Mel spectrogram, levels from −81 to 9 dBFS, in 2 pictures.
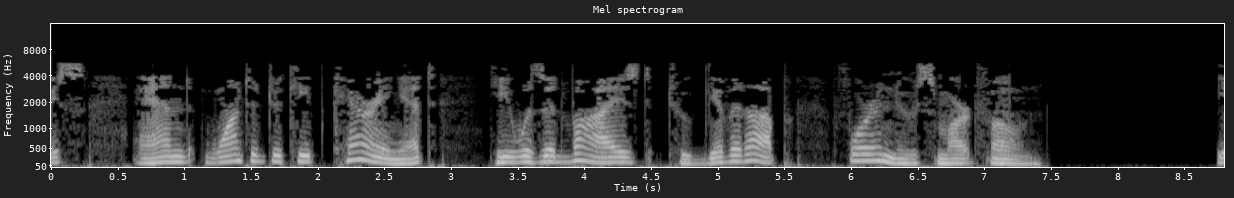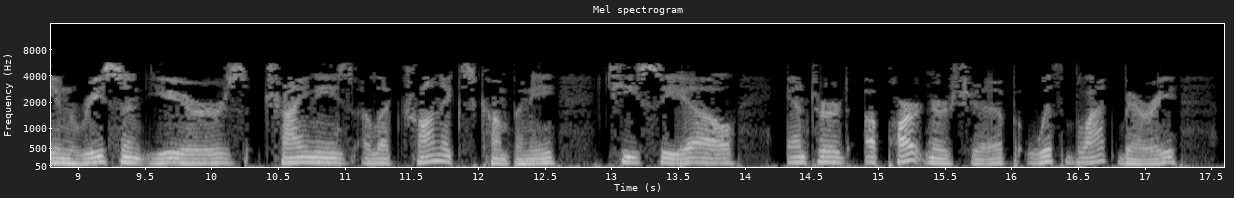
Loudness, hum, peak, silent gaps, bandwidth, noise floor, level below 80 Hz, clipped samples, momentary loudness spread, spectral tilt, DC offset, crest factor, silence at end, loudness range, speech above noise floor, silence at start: -19 LUFS; none; -2 dBFS; none; 6 kHz; -70 dBFS; -42 dBFS; under 0.1%; 8 LU; -10 dB/octave; under 0.1%; 18 dB; 0.25 s; 3 LU; 52 dB; 0 s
